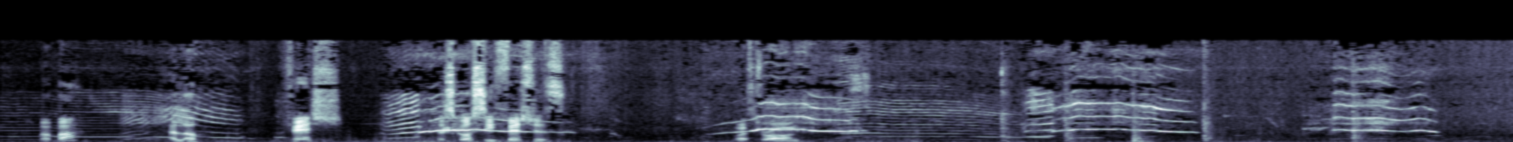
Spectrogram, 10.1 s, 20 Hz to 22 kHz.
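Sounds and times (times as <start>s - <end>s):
toddler whining and crying: 0.0s - 4.0s, 4.7s - 9.7s.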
